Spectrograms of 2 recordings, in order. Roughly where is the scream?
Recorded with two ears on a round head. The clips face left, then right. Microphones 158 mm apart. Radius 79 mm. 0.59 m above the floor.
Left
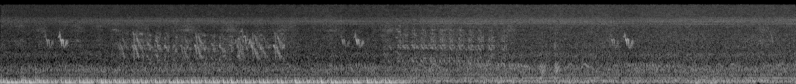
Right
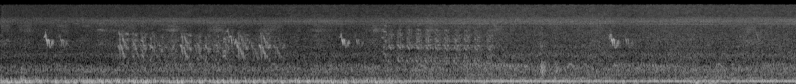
I don't hear a scream.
